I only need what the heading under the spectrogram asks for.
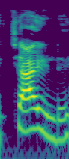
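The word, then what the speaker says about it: child: चाइल्ड। चाइल्ड means बच्चा होता है। चिल्ड नहीं।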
